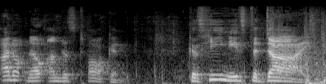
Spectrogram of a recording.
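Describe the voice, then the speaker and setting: A man talks with an American accent. Background noise is clearly audible. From New Jersey. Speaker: video game streamer. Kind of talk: live gameplay commentary. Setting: live stream. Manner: animated.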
